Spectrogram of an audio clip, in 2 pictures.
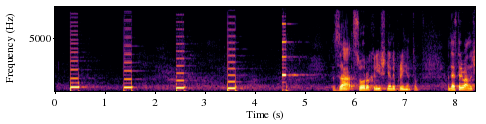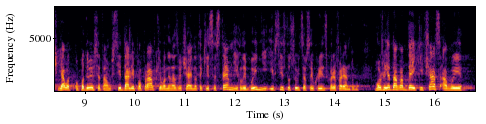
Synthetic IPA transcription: zɐ̰sɔɾɔkɾʲit͡ʃenʲːɐnepɾɪnʲɐt̪ɔ | ɐnɛst̪ɾʲɪʋɑnʋɪt͡ʃjaɔt̪̚pɔpɔd̪ɪʋɪwsʲɐt̪ɑmw̥sʲid̪ɑlʲipɔpɾɑwkɪʋɔnɪnɐd̪zʋɪt͡ʃɑjnɔt̪ɐkʲisɪst̪ɛmnʲiɦlˠɪbɪnʲːiʔiwsʲist̪ɔsujʊtʲt͡sʲːɐwsɛʊkɾɐjinʲsʲkɔɦɔɾefeɾɛnd̪ʊmʊ | mɔʒɛjad̪ɑwʋɑmd̪ɛjɐkɪjt͡ʃɑsɐʋɪ

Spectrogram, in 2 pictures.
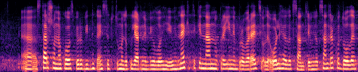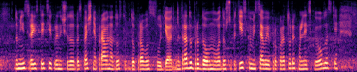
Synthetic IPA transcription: st̪ɑrʃɔɦɔnɐukɔɦɔspʲiwɾɔbʲit̪nɪkɐinst̪ɪt̪u̥t̪ʊmɔlʲekʊlʲɑrnɔjibʲiɔlˠɔɦʲijiɦnɛkʲɪt̪ɐkɪnɑnukɾɐjinɪbɾɔʋɐɾɛt͡sʲɐ̰lˠɛ̰ʔɔlʲɦɐɔlˠeksɑnd̪ɾʲiwnʲɔlˠeksɑnd̪ɾɐkɔd̪ɔlˠɪ | d̪ɔminʲist̪ɾɐjʊst̪ɪt͡sʲijːukɾɐjinɪʃt͡ʃɔd̪zɐbe̞spɛt͡ʃenʲːɐpɾʔɑʋɐnɐd̪ɔst̪ʊpd̪ɔpɾɐʋɔsudʲːɐd̪mɪt̪ɾɑd̪ɔbɾɔd̪ɔwnɔʋɐd̪ɔʃɔpɪtʲiwsʲkɔjmist̪sɛʋɔjipɾɔkʊɾɐt̪uɾɪxmɐlʲnɛt͡sʲkɔjiɔblˠɐsʲtʲi

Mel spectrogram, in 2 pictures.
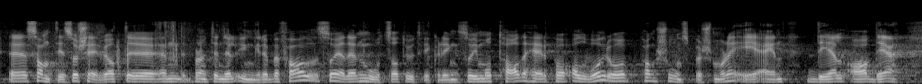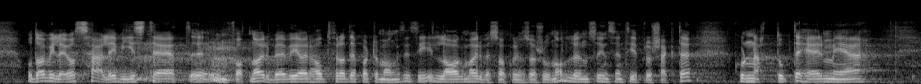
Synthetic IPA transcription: sɑmt̪ʰiːd̪ɪsɔʂeːɾʋɪɑt̪ɛnblɑnt̪ɛɪnd̪eːlʔʏŋɾəbɛfɑːlsɔɛɖ̪ɛæɪnmuːt̪sɑt̪ːʉːt̪ʰʋɪklɪŋsɔʋɪmɔt̪ʰɑːd̪ɛɦæːɾpʰɔʔɑlːʋɔɾɔpʰɑŋʂuːnspœʂmoːləʔɛ̰ɾʔæ̰ɪn | d̪eːlɑʋd̪ɛ | ɔd̪ɑʋɪljæɪʊsæ̰ːɭɪʋiːst̪ʰɪɛt̪ʊ̰mfɑt̪ːənəɑɾbæɪʋɪhɑɾɦɑd̪ːfɾɑd̪ɛpɑʈəmɑŋːəssiːɪlɑːɡmɛɑɾbɛɪsɔɾkɔɾɡɑnɪsɑʂuːnənlœnːsɔɪnsɛnt̪ʰiːʋpʰɾʊʂɛkt̪əkʰʊɳɛt̪ːʊpd̪ɛɦæːɾmɛ

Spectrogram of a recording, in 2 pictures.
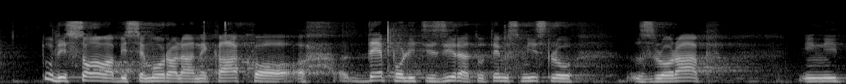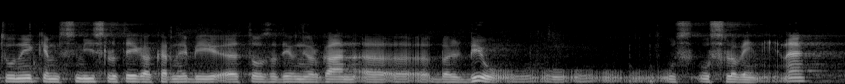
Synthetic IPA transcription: t̪uːd̪isɔːʋabisɛmoːɾalanɛkaːkʰɔ | d̪ɛpɔlit̪iziːɾat̪ut̪eːmsmiːslu | zlɔɾaːp | init̪uneːkɛmsmiːslut̪eːɡakaɾnajbiət̪oːzad̪eːwniɔɾɡaːn | bəlbiw | uslɔʋeːnḭjḭnʔɛ

